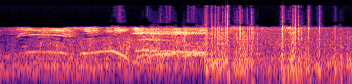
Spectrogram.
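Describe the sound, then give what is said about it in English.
Bombs dropping and exploding on Mazdrak, heard through a narrow, radio-like channel: thin whistling tones drift at first, then a rapid run of many sharp, loud blasts crackles over a steady noisy hiss. “confirm that's bombs dropping on Mazdrak.”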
